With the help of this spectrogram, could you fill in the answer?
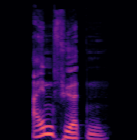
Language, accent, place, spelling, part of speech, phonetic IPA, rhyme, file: German, Germany, Berlin, einführten, verb, [ˈaɪ̯nˌfyːɐ̯tn̩], -aɪ̯nfyːɐ̯tn̩, De-einführten.ogg
- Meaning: inflection of einführen: 1. first/third-person plural dependent preterite 2. first/third-person plural dependent subjunctive II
